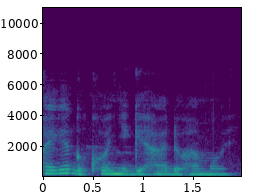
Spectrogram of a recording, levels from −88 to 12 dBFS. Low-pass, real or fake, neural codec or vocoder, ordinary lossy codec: 7.2 kHz; real; none; none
